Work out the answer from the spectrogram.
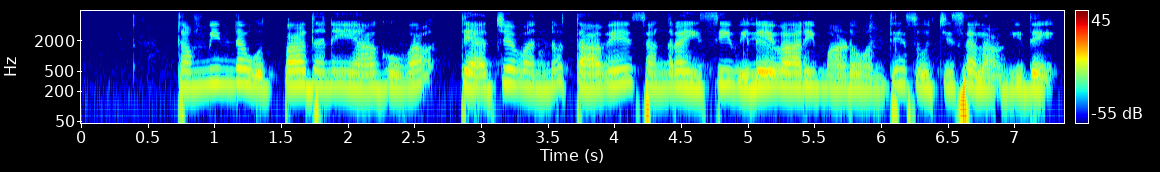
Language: Kannada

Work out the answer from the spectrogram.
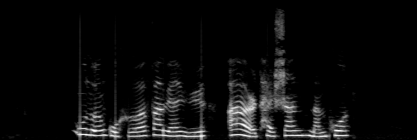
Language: Chinese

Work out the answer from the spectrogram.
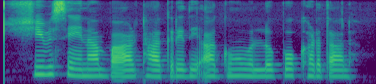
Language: Punjabi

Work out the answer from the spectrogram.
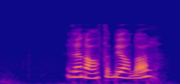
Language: Norwegian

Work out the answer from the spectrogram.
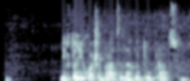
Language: Belarusian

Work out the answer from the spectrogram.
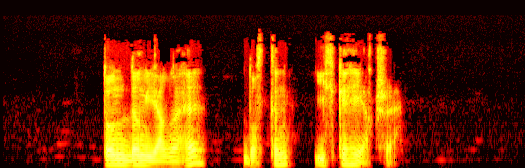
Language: Bashkir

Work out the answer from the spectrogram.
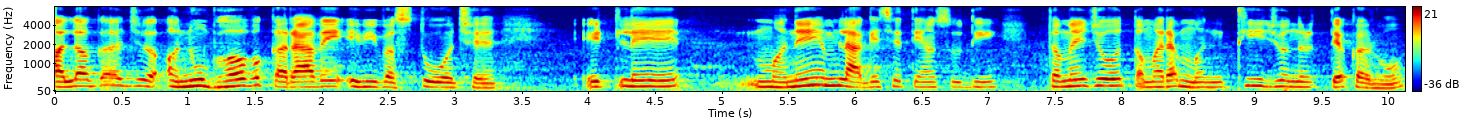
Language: Gujarati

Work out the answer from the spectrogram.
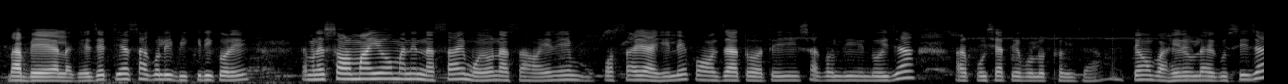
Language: Assamese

